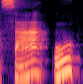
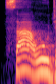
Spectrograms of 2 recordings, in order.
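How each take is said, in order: First: "Saúde" said syllable by syllable, sa-ú-de; split into syllables. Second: Said in the usual way. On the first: Shown as a demonstration. Teacher dividing the word to show the hiatus, "Saúde" in separated syllables. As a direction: break "Saúde" into three separate beats. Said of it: "Vamos separar aqui". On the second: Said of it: "acabei de explicar".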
